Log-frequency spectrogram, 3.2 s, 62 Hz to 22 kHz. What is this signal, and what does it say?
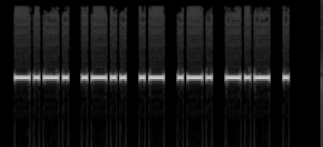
Morse code, heard as a keyed tone, about 25 wpm, 1000 Hz. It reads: CLARKE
